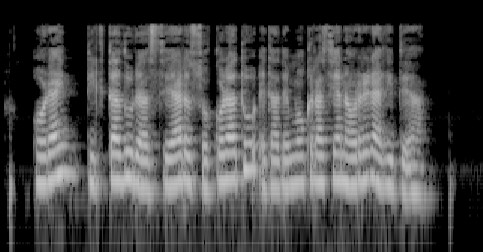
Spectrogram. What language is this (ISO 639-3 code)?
eus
